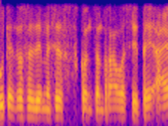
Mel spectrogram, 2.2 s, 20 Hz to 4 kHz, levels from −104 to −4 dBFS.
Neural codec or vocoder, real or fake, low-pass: none; real; 3.6 kHz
